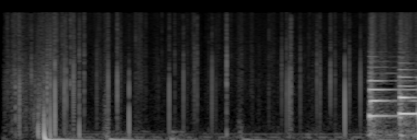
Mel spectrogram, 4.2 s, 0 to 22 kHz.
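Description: Surface noise of a vinyl 45 rpm single as the stylus rides the lead-in groove: irregular clicks, pops and crackle over a faint low hum. The record's music begins just before the end.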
